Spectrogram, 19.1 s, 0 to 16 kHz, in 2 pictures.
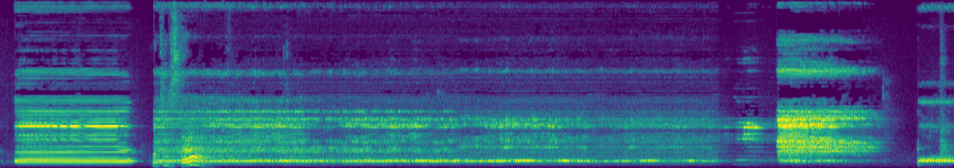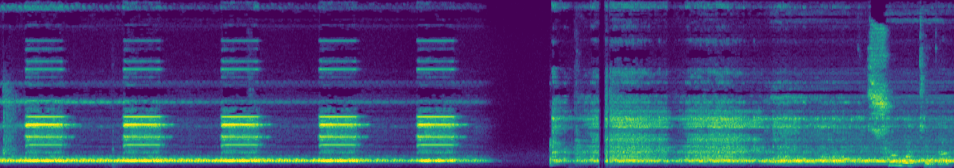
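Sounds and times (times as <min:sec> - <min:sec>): toy buzzing tone: 0:00.1 - 0:06.6
electronic beeps: 0:09.2 - 0:14.5.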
